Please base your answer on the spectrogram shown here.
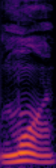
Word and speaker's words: Mua: Yeah, you know, like when you Google the word Moore, uh-huh. you'll get like... You know, right. that's how we pronounce the kiss word.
